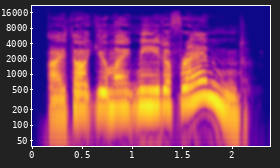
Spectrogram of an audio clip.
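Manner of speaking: very high-pitched nasal voice. At a first interview, a woman speaks to him, nasal, high-pitched voice. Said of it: "she'd said in this nasal, high-pitched voice".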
